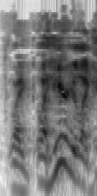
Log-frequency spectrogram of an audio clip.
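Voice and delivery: normal talking voice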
